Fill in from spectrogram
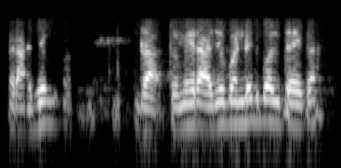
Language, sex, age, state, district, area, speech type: Marathi, male, 18-30, Maharashtra, Raigad, rural, conversation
